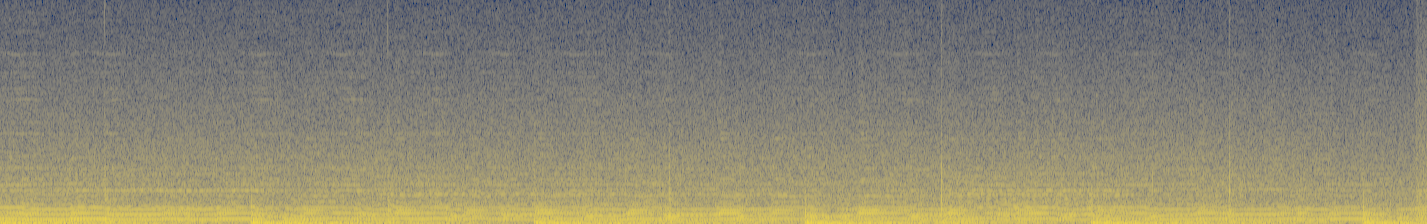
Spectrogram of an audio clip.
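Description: A fast river current runs over slippery stones in the wild, giving a dense, constant rushing roar of water with slight surges and no voices.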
